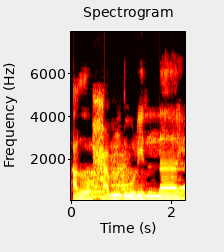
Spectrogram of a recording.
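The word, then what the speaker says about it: الحمد لله: Eh, ternyata ketika kita baca Al-Fatihah ayat yang kedua, alhamdulillah rabbil alamin. Dibacanya H-nya H besar.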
